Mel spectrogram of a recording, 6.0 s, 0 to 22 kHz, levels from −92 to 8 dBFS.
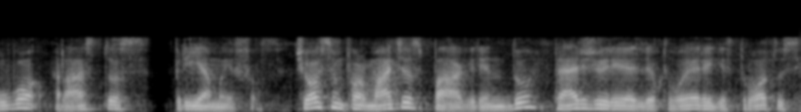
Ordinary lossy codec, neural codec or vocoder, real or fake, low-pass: AAC, 32 kbps; codec, 16 kHz, 4.8 kbps, FACodec; fake; 5.4 kHz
